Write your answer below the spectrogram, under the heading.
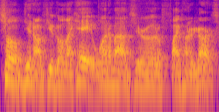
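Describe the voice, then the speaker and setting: Amid noticeable background noise and audible room echo, a man talks very fast. His tone is animated. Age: 70s. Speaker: firearms instructor, Marine veteran. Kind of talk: casual chat.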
